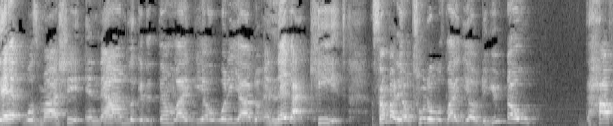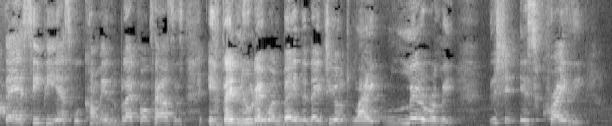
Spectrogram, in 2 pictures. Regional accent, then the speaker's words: the South, United States; I'm from the South.

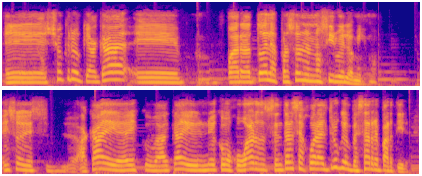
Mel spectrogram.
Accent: Buenos Aires, Argentina; soy nacido en Capital Federal y bueno, nada, trabajé mucho tiempo en provincia, pero vivo también, nací y vivo en Capital Federal

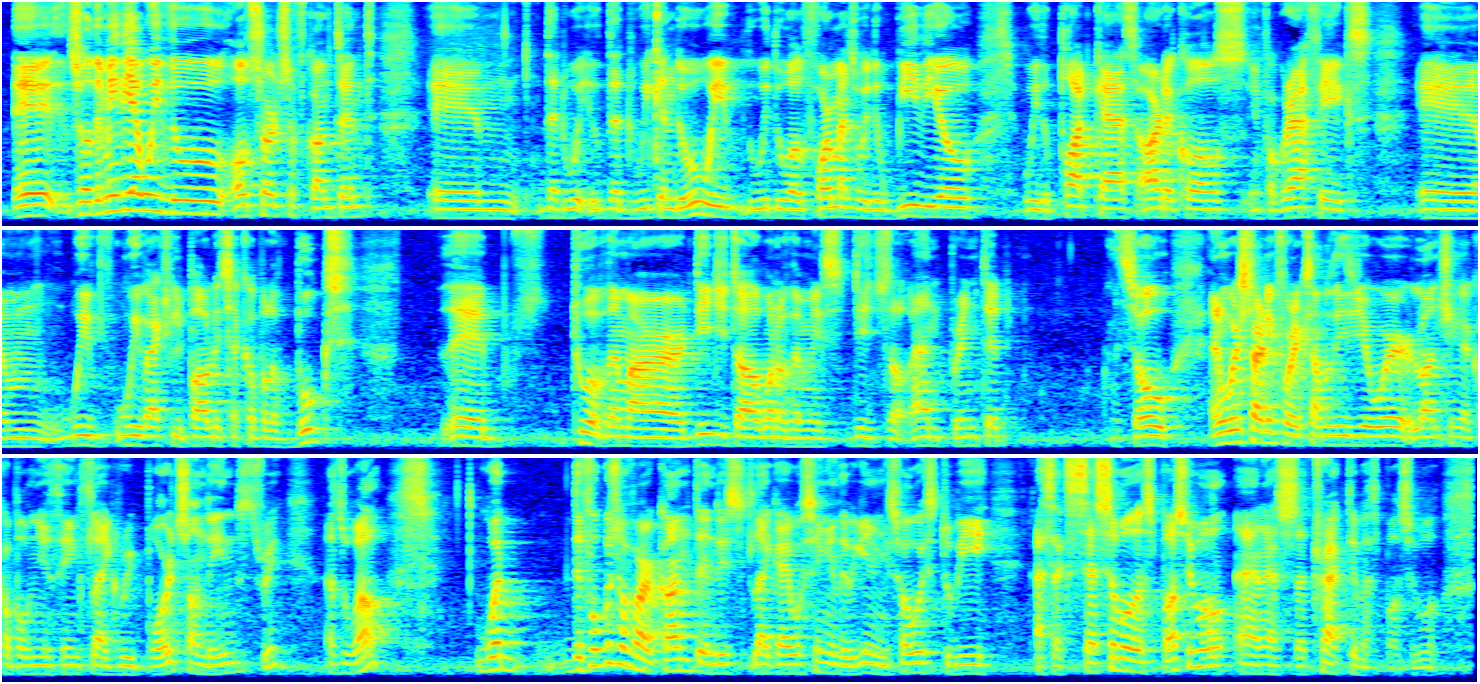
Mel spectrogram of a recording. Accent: Mexico; moved away as an adult; I am actually from Mexico, um, so you can you can probably hear my my J's be very strong, like Juan

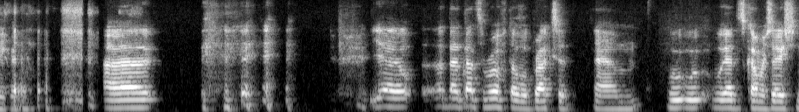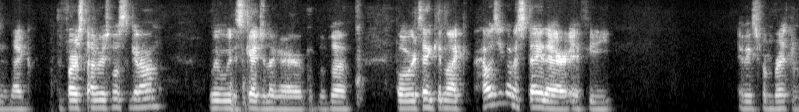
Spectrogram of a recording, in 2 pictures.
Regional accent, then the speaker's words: Ireland; being Irish in, in EU

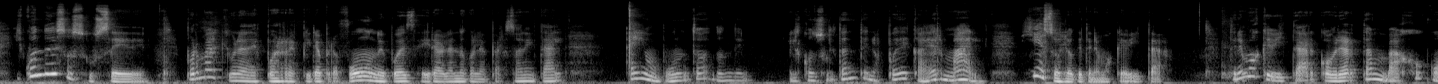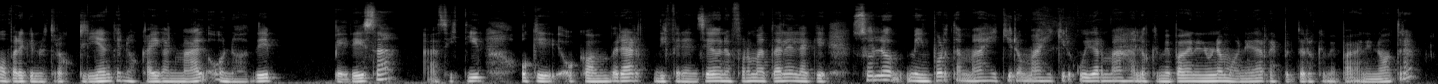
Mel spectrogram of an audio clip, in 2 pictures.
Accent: Argentina; Yo estoy en Argentina y soy de Argentina en este momento, eh, estoy acá

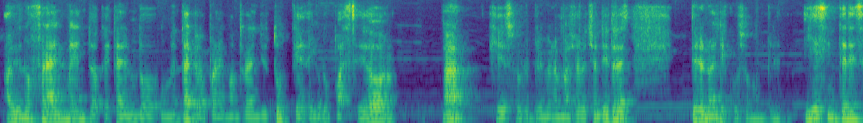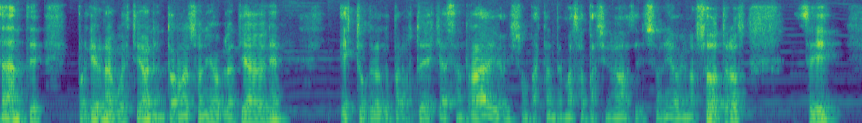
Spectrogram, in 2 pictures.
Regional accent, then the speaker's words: Uruguay; Nosotros somos uruguayos, pero somos ni argentinos ni brasileños.

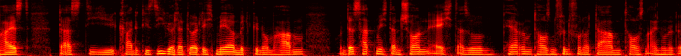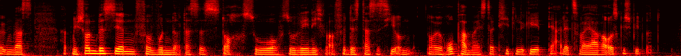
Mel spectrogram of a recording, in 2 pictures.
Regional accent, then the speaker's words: Germany; bei uns in Deutschland

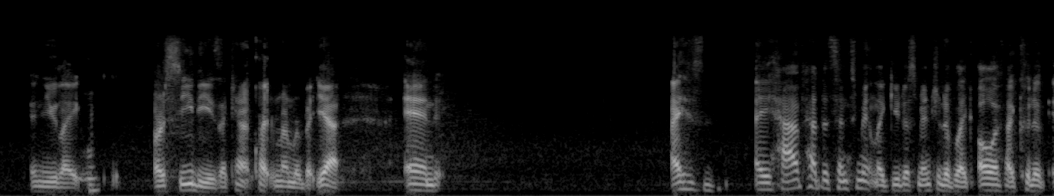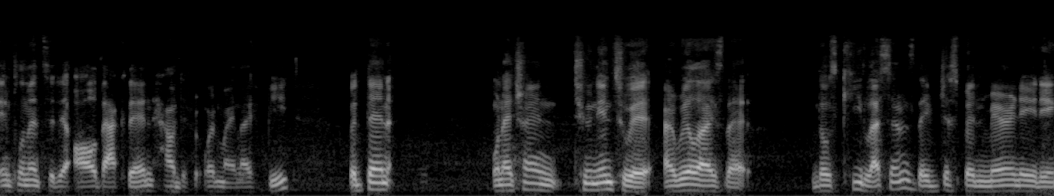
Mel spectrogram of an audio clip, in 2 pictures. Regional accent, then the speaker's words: Utah, United States; I grew up in Utah, medium-sized family for Utah standards.

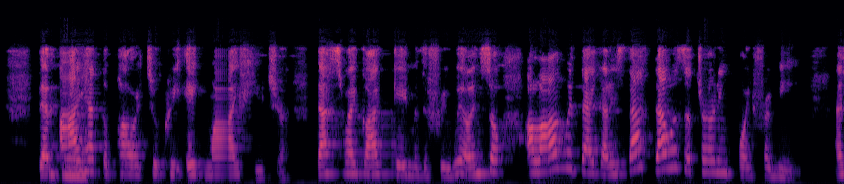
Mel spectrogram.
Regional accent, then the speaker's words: Afono, American Samoa; growing up in American Samoa, born and raised in American Samoa

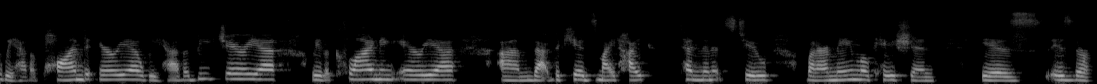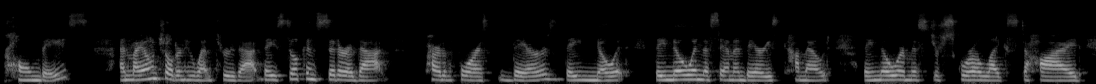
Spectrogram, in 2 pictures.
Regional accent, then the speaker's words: the Maritimes, Canada; now in Victoria, Canada; I'm from the Maritimes, so the east coast of Canada, where we get a lot of snow

